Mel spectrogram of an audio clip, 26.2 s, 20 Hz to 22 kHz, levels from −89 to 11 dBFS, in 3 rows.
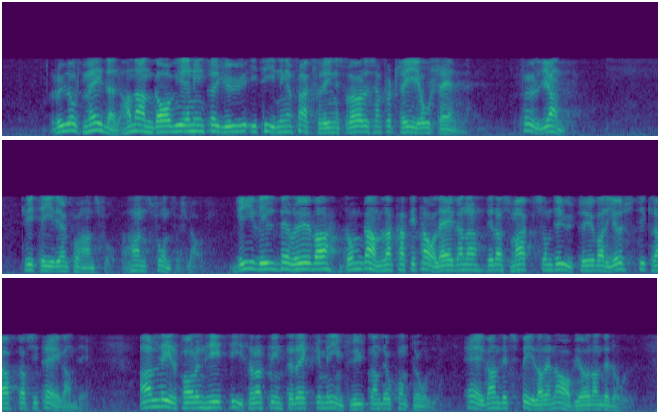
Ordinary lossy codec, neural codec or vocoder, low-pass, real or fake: AAC, 16 kbps; codec, 16 kHz, 4 kbps, FunCodec, trained on Chinese and English, 50 frames a second; 7.2 kHz; fake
